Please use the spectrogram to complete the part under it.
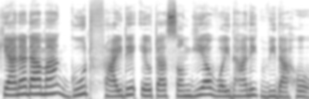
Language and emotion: Nepali, neutral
